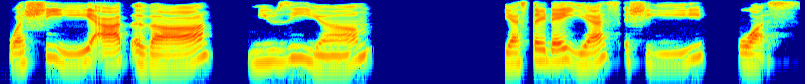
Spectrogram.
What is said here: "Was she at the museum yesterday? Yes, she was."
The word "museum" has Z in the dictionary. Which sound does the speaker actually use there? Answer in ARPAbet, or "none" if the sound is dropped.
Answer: Z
